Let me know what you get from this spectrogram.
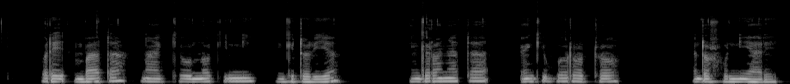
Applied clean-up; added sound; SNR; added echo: none; none; none; none.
